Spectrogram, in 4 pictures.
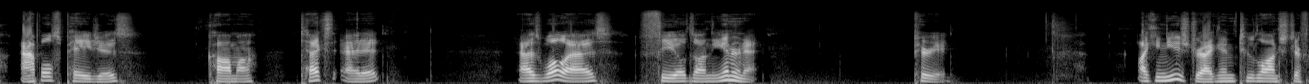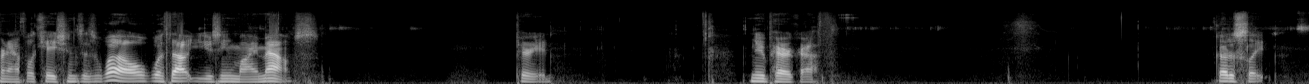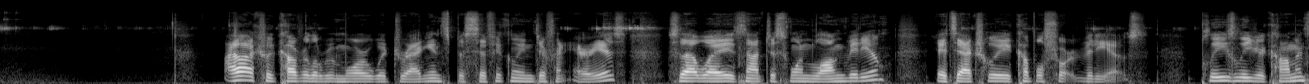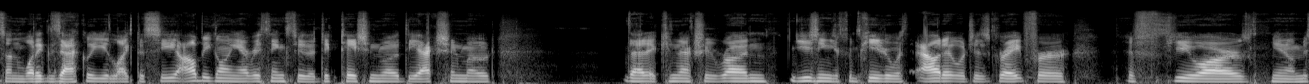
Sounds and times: Speech: 0.0s - 1.4s, 2.1s - 3.9s, 5.2s - 7.7s, 9.1s - 9.6s, 11.4s - 16.4s, 18.2s - 18.7s, 20.6s - 21.5s, 25.2s - 25.8s, 28.4s - 44.2s, 45.5s - 52.3s.

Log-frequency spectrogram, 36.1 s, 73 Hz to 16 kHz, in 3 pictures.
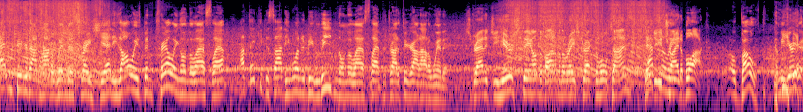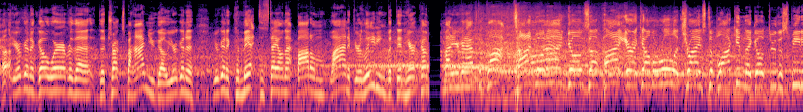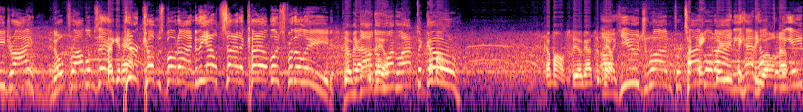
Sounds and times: Speech: 0.0s - 31.0s, 32.3s - 36.1s
Car: 0.0s - 36.1s.

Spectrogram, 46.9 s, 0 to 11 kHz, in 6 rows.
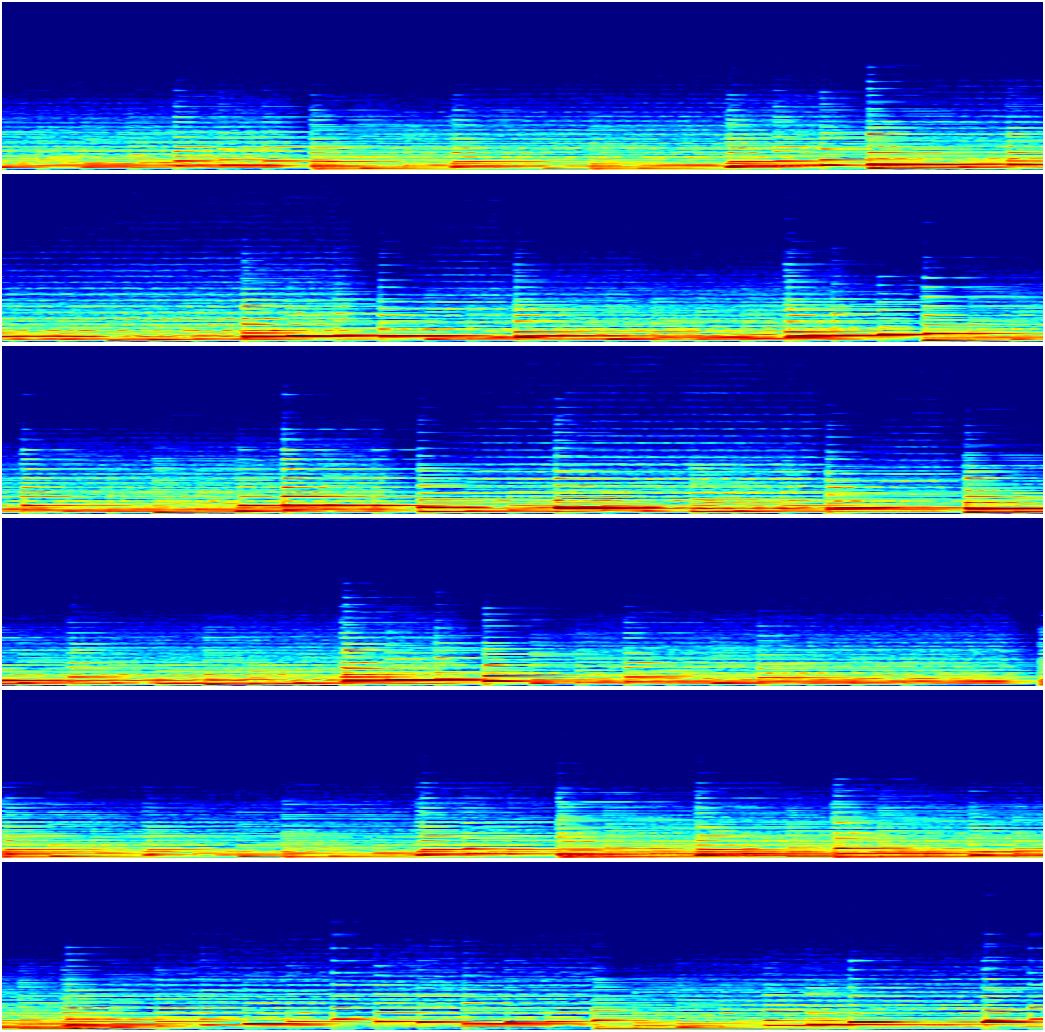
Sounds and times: Music: 0.0s - 46.8s.

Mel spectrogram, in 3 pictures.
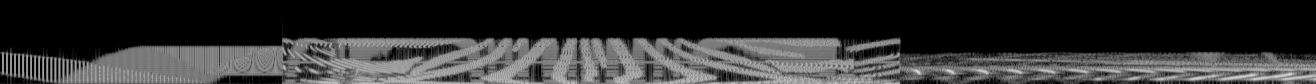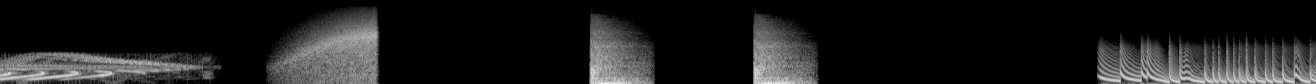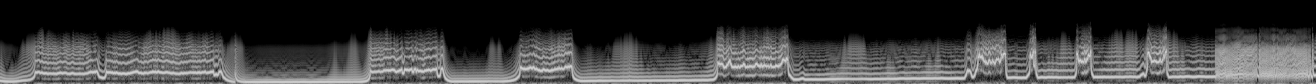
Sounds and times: Synthesizer: 0.0s - 15.4s.

